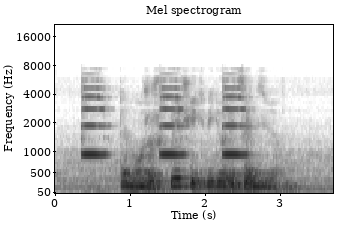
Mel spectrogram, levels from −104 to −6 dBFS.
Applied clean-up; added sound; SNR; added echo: none; Wind instrument, woodwind instrument; 4 dB; reverberation time 0.5 s.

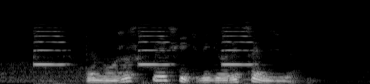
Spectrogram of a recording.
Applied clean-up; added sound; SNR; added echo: classical method WPE with log-MMSE.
